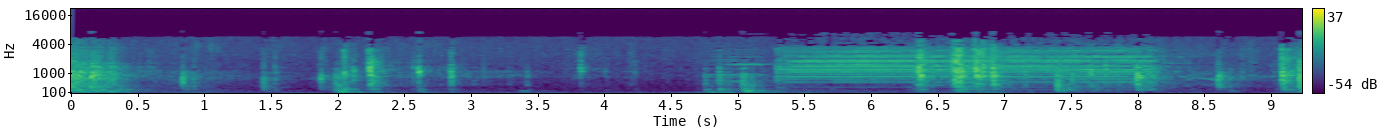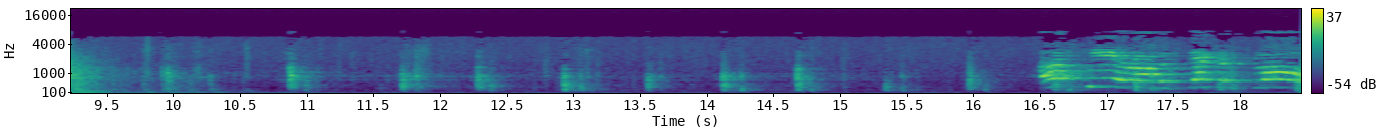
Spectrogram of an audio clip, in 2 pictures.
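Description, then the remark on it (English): A harsh electric door buzzer drones steadily for about three seconds as someone presses it to unlock a locked downstairs door, followed by a sharp clunk as the door unlatches and opens, with voices talking before and after. “Look, the downstairs door is locked. Can you press the buzzer?”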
